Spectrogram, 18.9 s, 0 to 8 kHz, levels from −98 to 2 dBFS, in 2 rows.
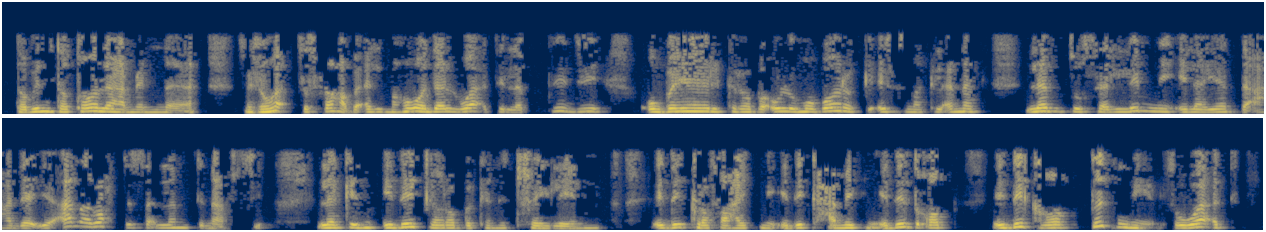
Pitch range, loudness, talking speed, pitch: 185-220 Hz, -18 LUFS, 145 wpm, 200 Hz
